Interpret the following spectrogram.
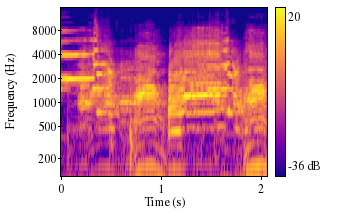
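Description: Several domestic geese honking loudly and repeatedly, their calls overlapping.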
